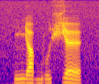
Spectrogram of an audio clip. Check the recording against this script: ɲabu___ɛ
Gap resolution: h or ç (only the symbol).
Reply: ç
